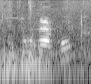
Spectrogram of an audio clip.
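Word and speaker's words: Tutunakú: l de los españoles la palabra totonaca era pronunciada Como tutunaku que su toponimia quiere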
